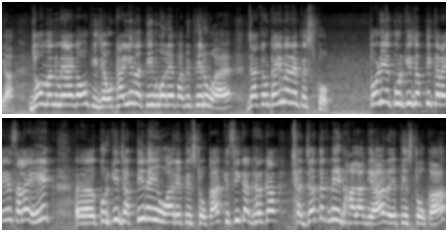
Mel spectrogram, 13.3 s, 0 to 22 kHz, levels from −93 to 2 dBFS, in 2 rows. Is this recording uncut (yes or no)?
yes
